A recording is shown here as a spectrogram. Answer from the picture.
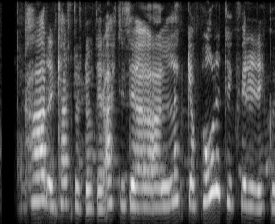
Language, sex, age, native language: Icelandic, female, 12, Icelandic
